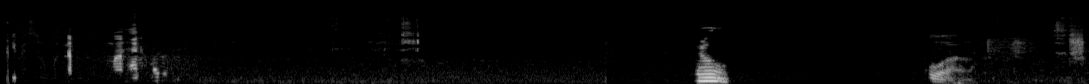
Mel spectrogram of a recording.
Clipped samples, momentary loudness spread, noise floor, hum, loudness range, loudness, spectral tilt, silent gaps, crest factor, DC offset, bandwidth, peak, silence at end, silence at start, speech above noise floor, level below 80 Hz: under 0.1%; 25 LU; -73 dBFS; none; 13 LU; -24 LUFS; -8 dB/octave; none; 26 dB; under 0.1%; 7.6 kHz; -2 dBFS; 0.05 s; 0.15 s; 53 dB; -60 dBFS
